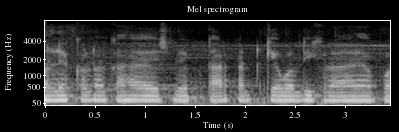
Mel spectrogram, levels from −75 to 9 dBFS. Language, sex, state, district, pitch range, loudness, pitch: Hindi, male, Punjab, Pathankot, 110-115 Hz, -14 LUFS, 115 Hz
